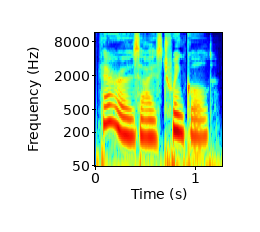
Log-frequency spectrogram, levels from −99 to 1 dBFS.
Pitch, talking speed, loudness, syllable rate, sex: 195 Hz, 140 wpm, -17 LUFS, 4.3 syllables/s, female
